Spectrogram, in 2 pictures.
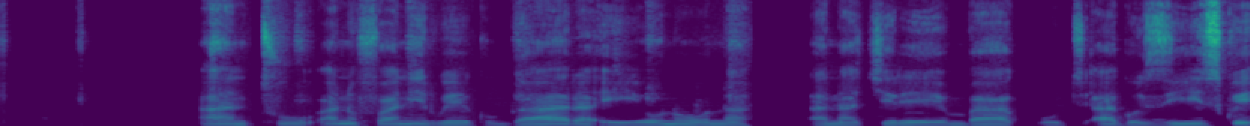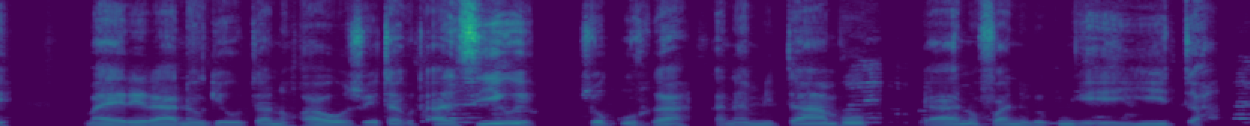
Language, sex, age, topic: Ndau, female, 25-35, health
